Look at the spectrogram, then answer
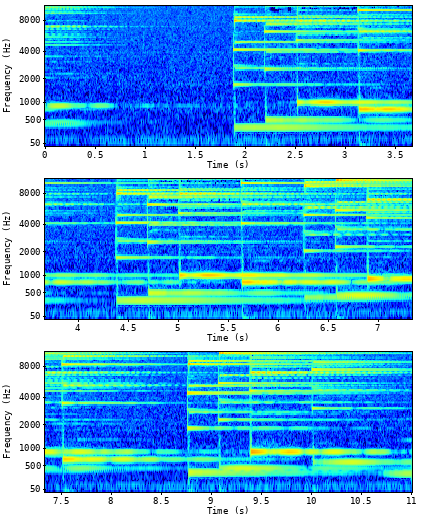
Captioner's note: bells ringing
